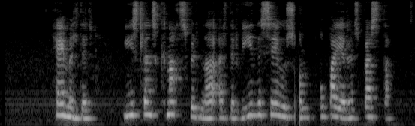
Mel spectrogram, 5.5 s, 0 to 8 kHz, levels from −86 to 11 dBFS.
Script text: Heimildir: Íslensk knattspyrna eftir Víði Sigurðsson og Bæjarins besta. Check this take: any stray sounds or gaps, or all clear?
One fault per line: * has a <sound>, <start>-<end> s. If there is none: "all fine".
* has a dropout, 3.9-4.0 s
